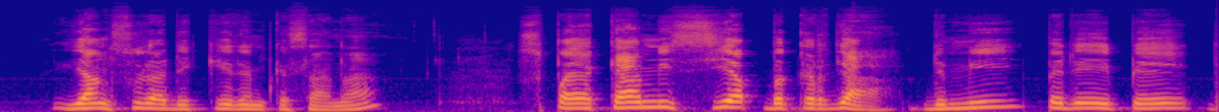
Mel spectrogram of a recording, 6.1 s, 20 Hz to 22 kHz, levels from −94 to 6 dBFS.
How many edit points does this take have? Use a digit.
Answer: 0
